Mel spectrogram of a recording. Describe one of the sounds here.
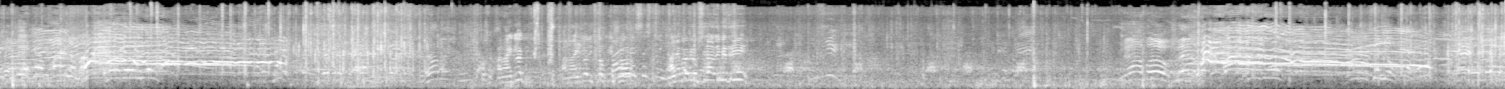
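Young children shout and cheer excitedly outdoors.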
